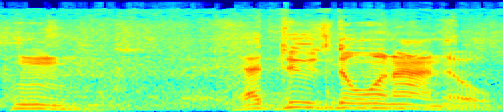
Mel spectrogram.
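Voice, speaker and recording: An actor playing a grumbling, distrustful outlaw sidekick in an old-time radio Western, with a gravelly voice and folksy cowboy talk. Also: male voice, medium pitch, expressive, measured pace. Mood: puzzled. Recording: echoey hall, noisy with clicking.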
